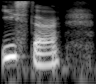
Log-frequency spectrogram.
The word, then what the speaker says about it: Ishtar: Semiramis became known as Ishtar, which is pronounced Easter, and her moon egg became known as Ishtar's egg.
